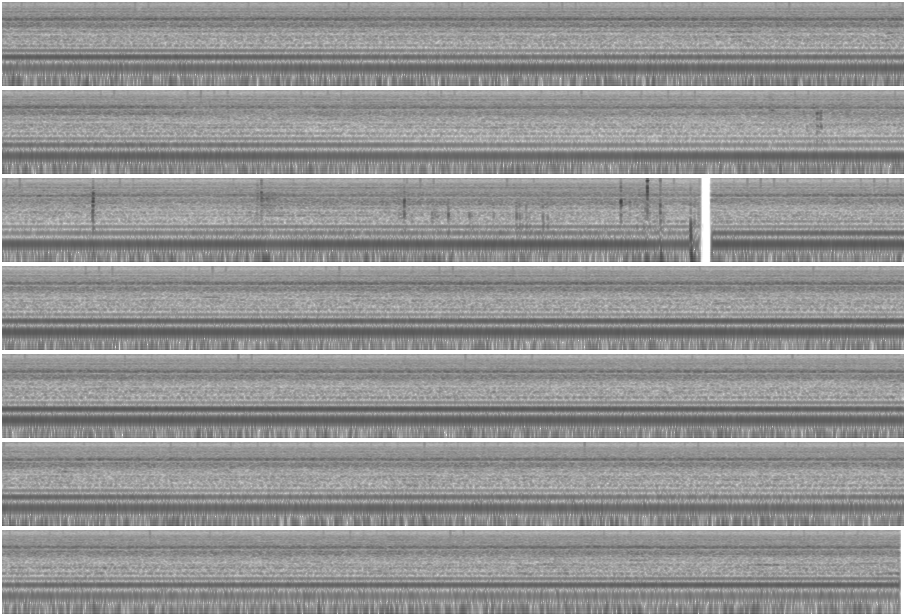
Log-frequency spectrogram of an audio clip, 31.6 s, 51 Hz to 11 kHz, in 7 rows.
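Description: Short SC.7 Skyvan's twin turboprop engines and propellers in cruise, a loud steady drone with a strong low hum heard inside the cockpit. There is a single brief click about twelve seconds in.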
